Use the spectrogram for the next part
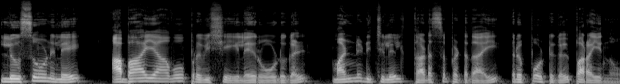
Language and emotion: Malayalam, neutral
